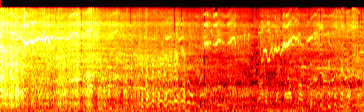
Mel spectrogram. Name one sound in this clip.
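An electric toy car's motor whines as the car drives off over grass and fades into the distance.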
